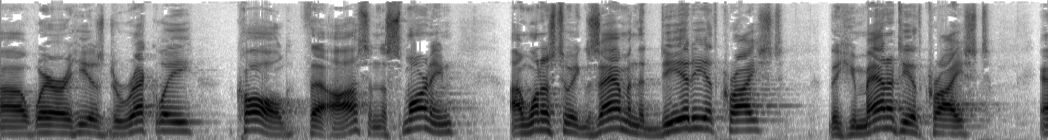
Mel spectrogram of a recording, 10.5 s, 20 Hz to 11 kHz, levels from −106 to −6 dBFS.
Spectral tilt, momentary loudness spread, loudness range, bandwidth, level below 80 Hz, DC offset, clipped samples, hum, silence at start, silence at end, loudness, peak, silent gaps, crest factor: -4 dB/octave; 10 LU; 1 LU; 11 kHz; -56 dBFS; under 0.1%; 0.2%; none; 0 s; 0 s; -12 LUFS; 0 dBFS; none; 12 dB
